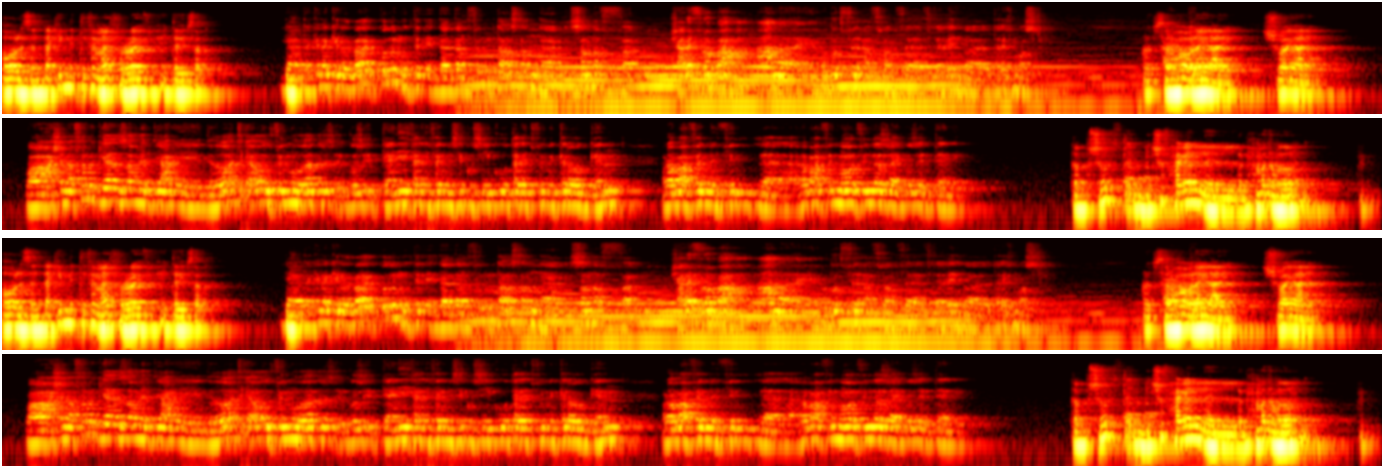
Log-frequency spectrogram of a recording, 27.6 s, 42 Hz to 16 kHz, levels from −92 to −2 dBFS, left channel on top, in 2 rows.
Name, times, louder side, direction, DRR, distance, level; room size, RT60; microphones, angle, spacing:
voice 1, 0.0-2.1 2.8-3.0 11.4-12.3 12.6-13.2 24.5-26.9, equal, 10° right, 3 dB, 0.4 m, -18 dB
voice 2, 2.8-6.4 6.7-10.4 11.6-12.1 14.0-20.0 20.4-23.4 25.0-25.3, equal, 25° left, -1 dB, 1.8 m, -32 dB
sound 1, 4.6-11.7, left 1 dB, 50° left, 0.6 m, -33 dB
10.0 x 4.0 x 4.1 m, 0.90 s
head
